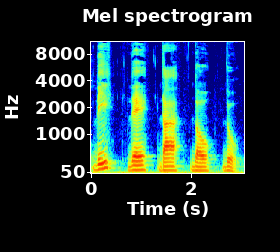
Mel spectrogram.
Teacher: it's pronounced like the English D, except that your tongue should touch the upper teeth as well as the gums of your behind your upper teeth. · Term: the letter D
